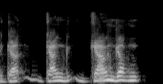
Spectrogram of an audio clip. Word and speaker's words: Gangnam: Did I say that right? – Yeah, Gangnam Style.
